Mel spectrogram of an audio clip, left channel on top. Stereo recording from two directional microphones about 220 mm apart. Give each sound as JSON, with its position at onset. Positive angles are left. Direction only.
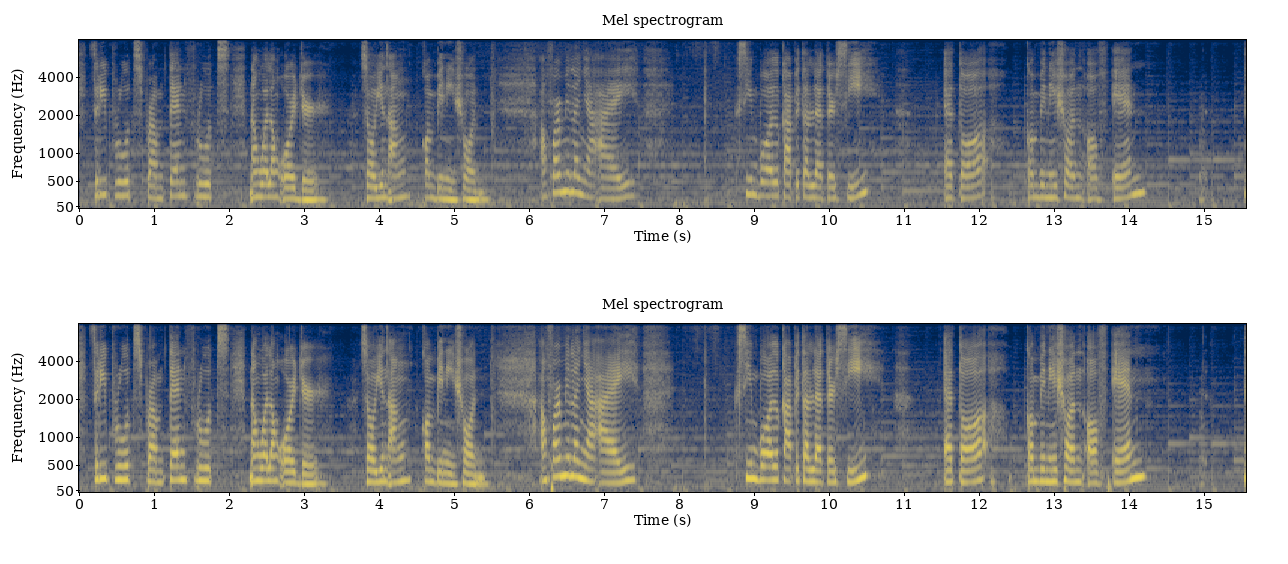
{"t": 0.0, "sound": "speech", "side_deg": -25}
